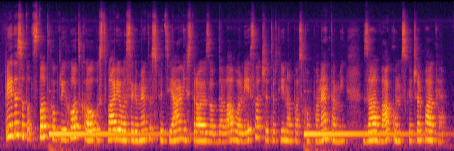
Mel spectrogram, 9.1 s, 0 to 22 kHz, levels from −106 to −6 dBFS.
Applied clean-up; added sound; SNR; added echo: none; Keyboard (musical); 6 dB; none.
